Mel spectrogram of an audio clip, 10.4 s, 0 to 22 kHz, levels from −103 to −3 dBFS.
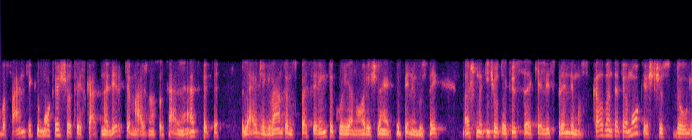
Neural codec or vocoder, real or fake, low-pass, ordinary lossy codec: none; real; 3.6 kHz; Opus, 32 kbps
